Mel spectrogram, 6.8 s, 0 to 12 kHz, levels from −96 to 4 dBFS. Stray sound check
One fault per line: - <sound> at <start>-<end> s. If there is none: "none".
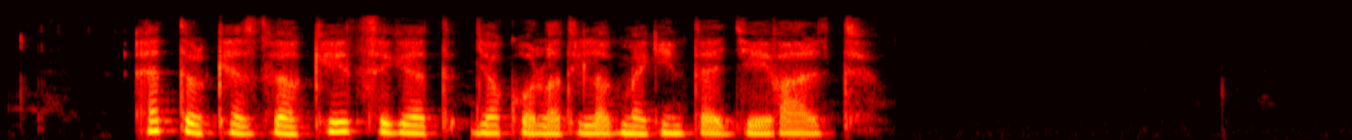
none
